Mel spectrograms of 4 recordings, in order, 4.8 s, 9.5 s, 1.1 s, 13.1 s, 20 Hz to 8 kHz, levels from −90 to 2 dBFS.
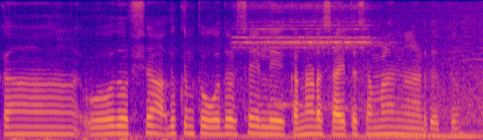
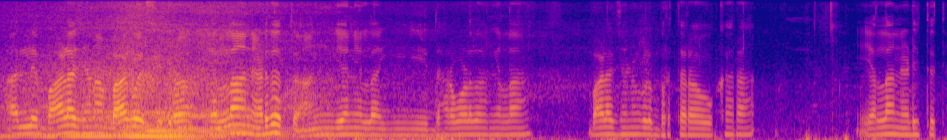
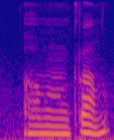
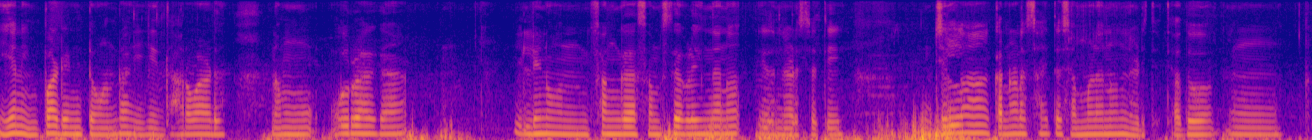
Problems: background sounds at intervals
